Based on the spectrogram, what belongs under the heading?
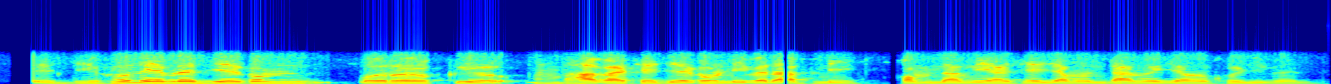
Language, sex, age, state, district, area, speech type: Bengali, male, 18-30, West Bengal, North 24 Parganas, rural, conversation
